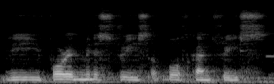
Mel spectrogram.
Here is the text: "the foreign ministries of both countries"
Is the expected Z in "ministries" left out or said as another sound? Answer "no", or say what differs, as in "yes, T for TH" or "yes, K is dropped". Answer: yes, S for Z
